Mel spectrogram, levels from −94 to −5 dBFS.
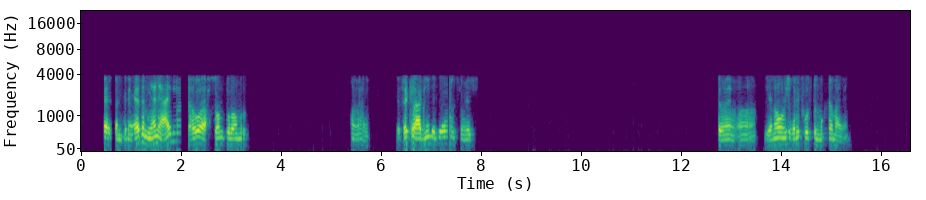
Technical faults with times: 0.00-16.59 G.723.1 codec
1.85-2.19 VoIP packet loss concealed by the speech codec
5.61-5.68 VoIP packet loss concealed by the speech codec
7.28-7.44 VoIP packet loss concealed by the speech codec
14.87-14.99 VoIP packet loss concealed by the speech codec

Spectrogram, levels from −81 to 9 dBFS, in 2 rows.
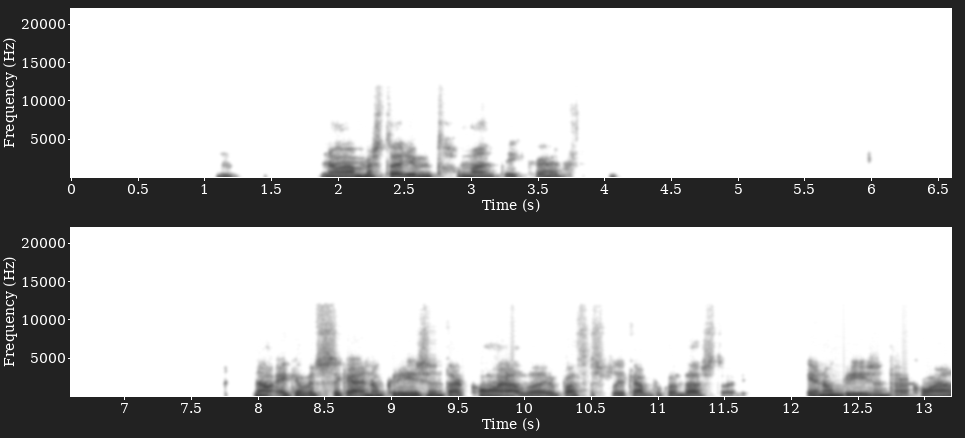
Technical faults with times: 9.29-9.93 repeated packet loss (robotic sound)
10.45-11.15 repeated packet loss (robotic sound)
11.67-12.93 repeated packet loss (robotic sound)

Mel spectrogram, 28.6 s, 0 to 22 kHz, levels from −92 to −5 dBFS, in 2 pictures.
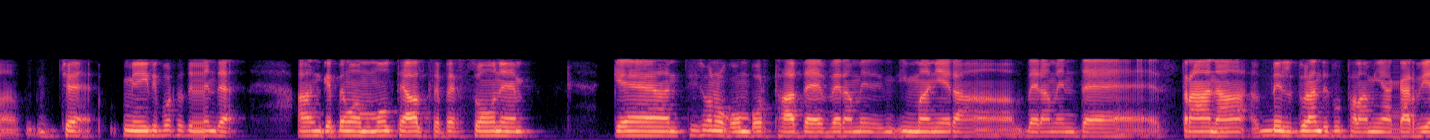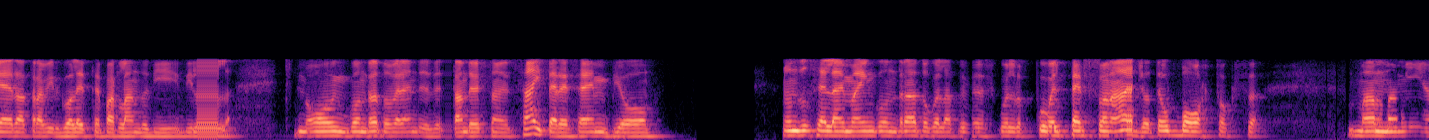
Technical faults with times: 1.94-2.04 packet loss with last packet repeated
13.94-14.00 packet loss with last packet repeated
16.28-16.48 packet loss with last packet repeated
18.76-18.82 packet loss with last packet repeated
25.58-25.62 packet loss with last packet repeated

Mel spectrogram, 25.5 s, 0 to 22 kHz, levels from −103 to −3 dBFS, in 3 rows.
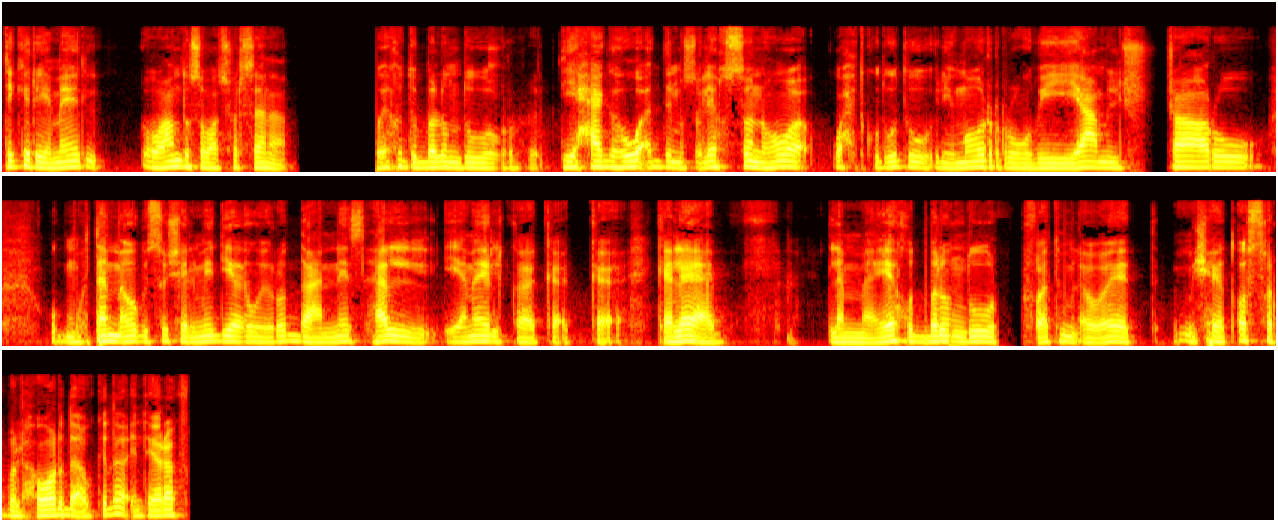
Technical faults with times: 2.44-2.50 clipped start after a pause

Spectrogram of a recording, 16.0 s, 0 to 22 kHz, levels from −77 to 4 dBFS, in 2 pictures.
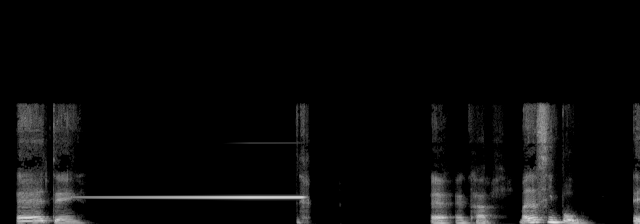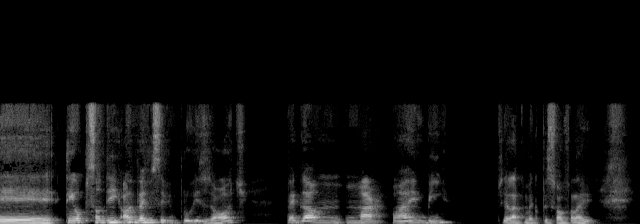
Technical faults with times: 0.86-3.87 loudspeaker feedback squeal

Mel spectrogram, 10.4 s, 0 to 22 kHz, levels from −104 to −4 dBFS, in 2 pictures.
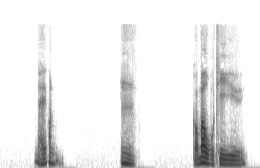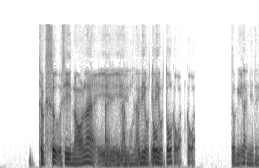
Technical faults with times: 7.29-9.09 doubled audio track

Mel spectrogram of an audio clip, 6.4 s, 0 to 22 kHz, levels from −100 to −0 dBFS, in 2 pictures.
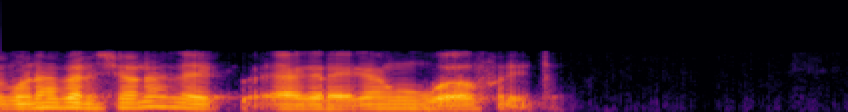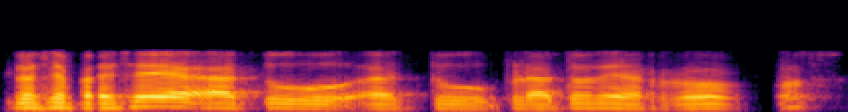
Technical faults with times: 0.00-6.36 iLBC codec
1.29-1.32 lost iLBC frames

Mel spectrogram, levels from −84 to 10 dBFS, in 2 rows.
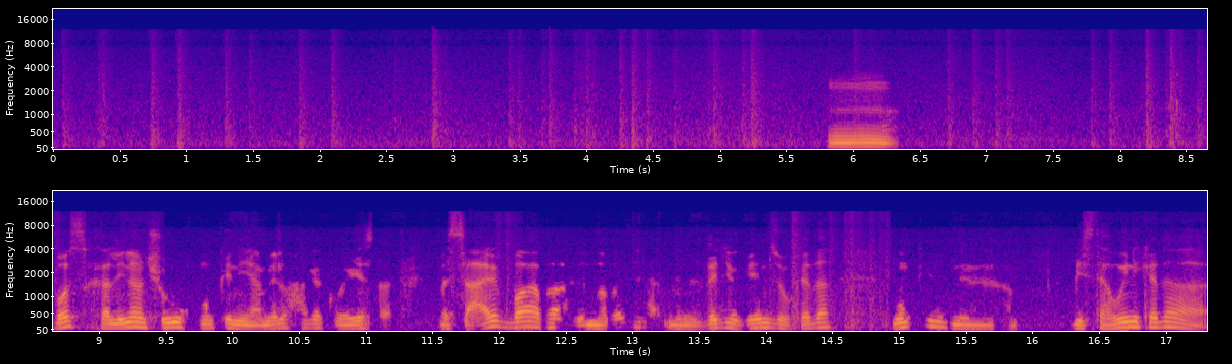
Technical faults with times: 9.52-9.97 speech suppressed in double talk
10.26-11.74 speech suppressed in double talk
12.33-13.92 speech suppressed in double talk
14.94-16.33 speech suppressed in double talk

